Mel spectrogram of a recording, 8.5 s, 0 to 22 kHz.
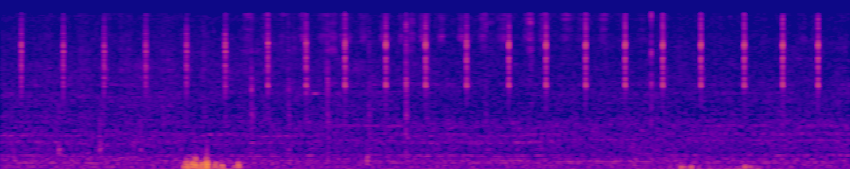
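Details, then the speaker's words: BMW seatbelt anchor gives sharp, regular clicks about two a second, caused by a slack spring washer moving inside the anchor held by a T47 Torx bolt. "okay the seat belt noise is actually coming from this inside here this a little washer that is actually making a noise"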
